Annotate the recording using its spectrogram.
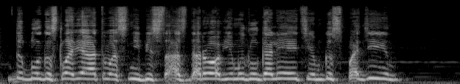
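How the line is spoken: Tearful quavering old bleat. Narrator (Russian): У старика слезы из глаз полились ручьем, и он дребезжащим голосом проблеял

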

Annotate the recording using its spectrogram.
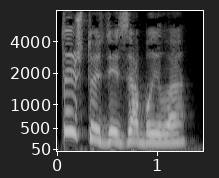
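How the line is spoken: Rude question. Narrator (Russian): спросил грубо

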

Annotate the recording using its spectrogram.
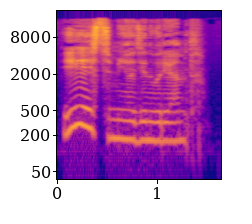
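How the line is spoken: Sighing. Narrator (Russian): вздохнул Дементьев

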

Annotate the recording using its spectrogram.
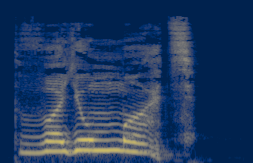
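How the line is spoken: Muttered through teeth. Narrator (Russian): процедил я

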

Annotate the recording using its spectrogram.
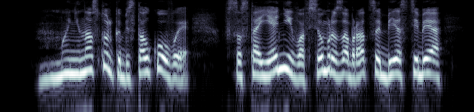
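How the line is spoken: Displeased hiss. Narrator (Russian): недовольно прошипел Нориар

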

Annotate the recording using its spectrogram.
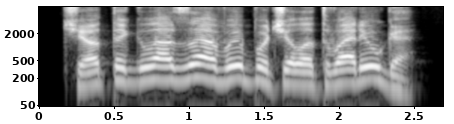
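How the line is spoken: Shouting even louder. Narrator (Russian): крикнул еще громче

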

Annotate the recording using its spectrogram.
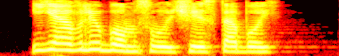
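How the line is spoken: Squeaky little girl's voice. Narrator (Russian): пропищала малышка с хвостиками

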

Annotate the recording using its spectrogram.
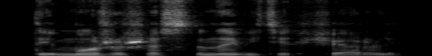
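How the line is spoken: Calm. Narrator (Russian): спокойно сказал он

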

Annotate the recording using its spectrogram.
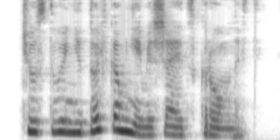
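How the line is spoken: Giggling. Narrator (Russian): хихикнула Жо Лань

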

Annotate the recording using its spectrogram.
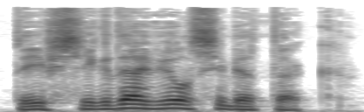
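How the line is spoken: Quiet. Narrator (Russian): тихо сказал Тунгата

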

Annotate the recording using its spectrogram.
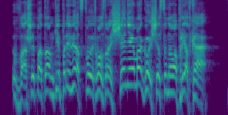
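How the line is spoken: Ecstatic shout. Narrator (Russian): восторженно прокричал Хань Даньзы

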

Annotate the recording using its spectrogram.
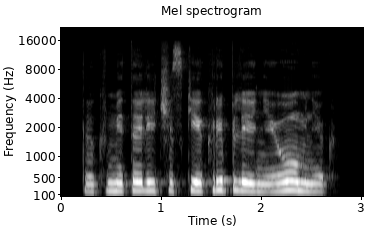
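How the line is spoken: Snapping retort. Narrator (Russian): огрызнулся Немиров

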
